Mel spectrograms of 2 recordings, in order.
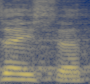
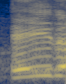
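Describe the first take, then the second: First: The middle consonant is an S sound. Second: The middle consonant is a D sound. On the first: The speaker calls it right. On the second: The speaker calls it wrong.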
